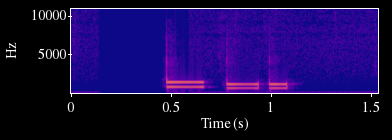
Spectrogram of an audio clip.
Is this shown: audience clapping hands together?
no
